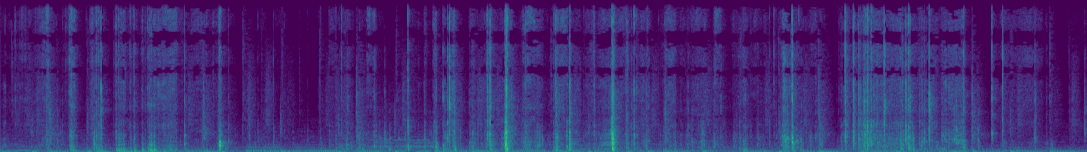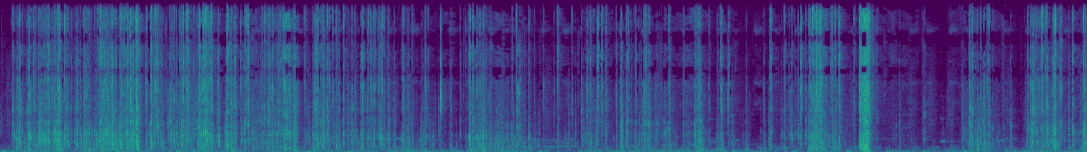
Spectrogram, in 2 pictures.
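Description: A cardboard blind box being opened, with scattered clicks and rustles, then from about halfway a foil blind-box bag being handled and crinkled, louder and denser, over soft background music.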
